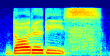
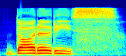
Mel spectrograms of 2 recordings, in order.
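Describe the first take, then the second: The two takes are said the same way.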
